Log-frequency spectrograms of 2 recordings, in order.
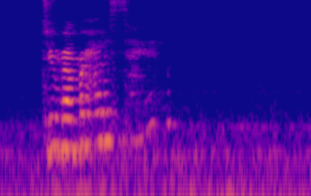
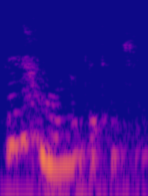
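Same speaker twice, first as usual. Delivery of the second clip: whispered reassurance to the cat; soft whisper; 3 semitones higher, 13 dB quieter than usual. Real, not acted. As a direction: breathe it out, no voice. Soothing the cat.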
